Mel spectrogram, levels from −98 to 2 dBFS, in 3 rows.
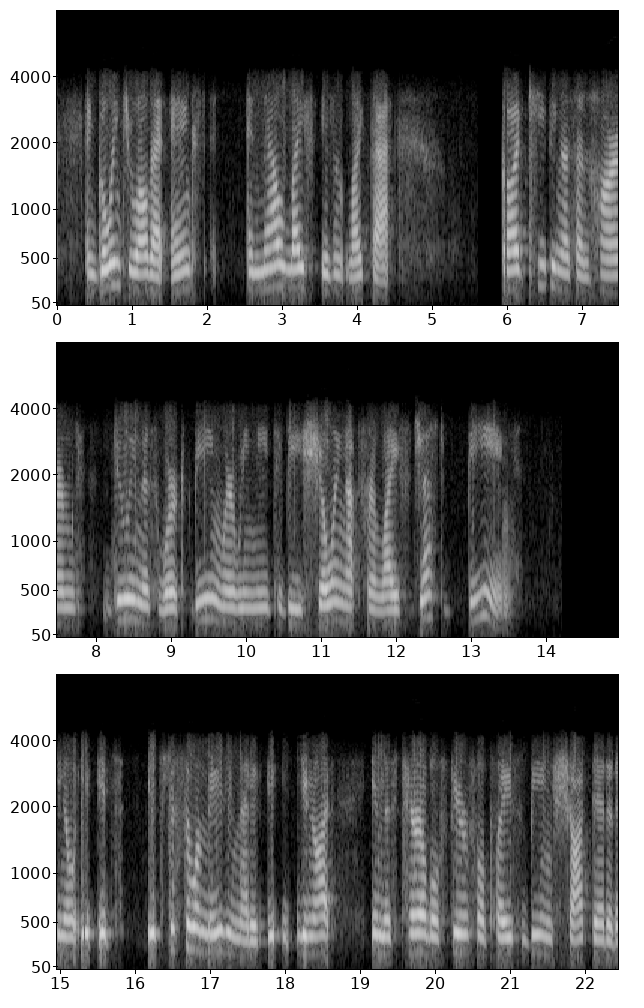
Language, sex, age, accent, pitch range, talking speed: English, female, 40-59, American, 160-195 Hz, 140 wpm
